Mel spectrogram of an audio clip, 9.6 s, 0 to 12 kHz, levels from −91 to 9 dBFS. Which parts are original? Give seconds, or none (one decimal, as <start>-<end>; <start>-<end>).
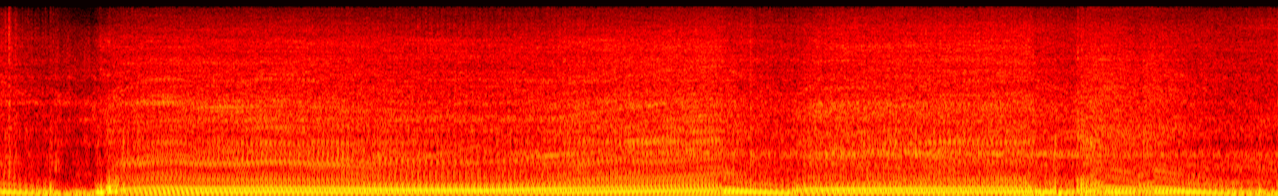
0.0-0.4; 0.9-9.6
